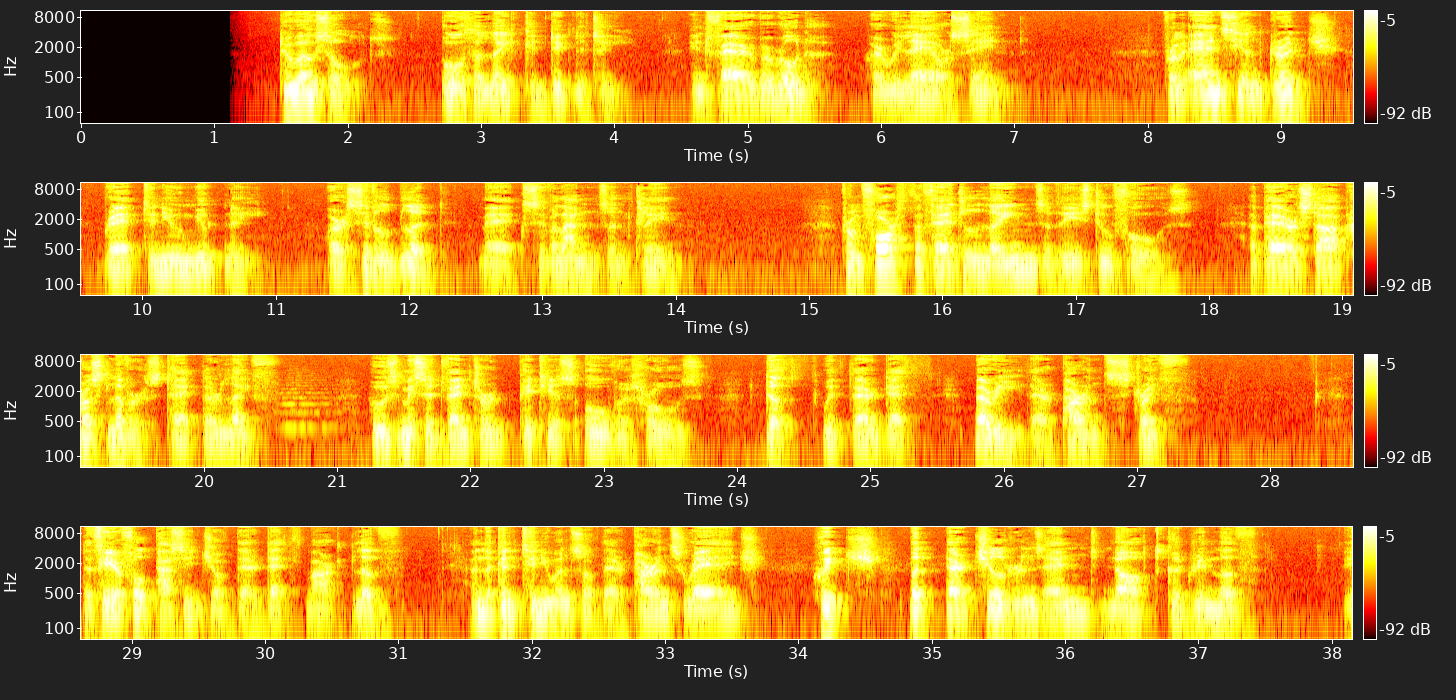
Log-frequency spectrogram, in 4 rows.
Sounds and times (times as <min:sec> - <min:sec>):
Speech: 0:01.5 - 0:07.1, 0:08.1 - 0:14.1, 0:15.2 - 0:20.6, 0:21.2 - 0:27.5, 0:28.6 - 0:38.1.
